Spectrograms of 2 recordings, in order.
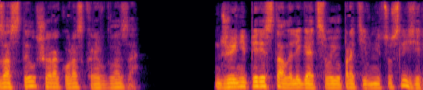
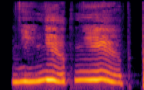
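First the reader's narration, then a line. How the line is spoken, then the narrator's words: Sobbing. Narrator (Russian): прорыдала Гермиона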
